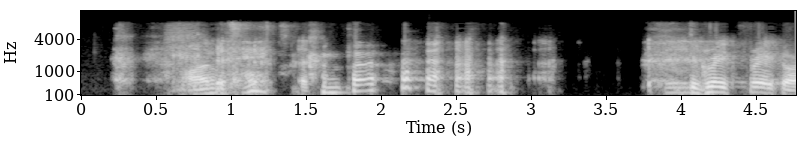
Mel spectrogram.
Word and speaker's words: Antetokounmpo: Well, how do you pronounce that name? Antetokounmpo.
